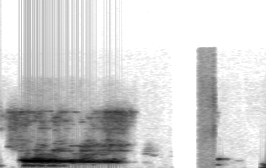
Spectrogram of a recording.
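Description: A man's deep exhale out through the mouth, one breathy rush lasting under a second, emptying a full belly breath. A faint click follows about a second and a half in.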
